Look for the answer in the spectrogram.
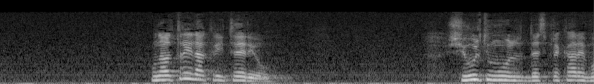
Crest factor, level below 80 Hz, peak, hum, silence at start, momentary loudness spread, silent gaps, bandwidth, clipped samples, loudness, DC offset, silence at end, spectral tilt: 18 dB; -44 dBFS; -2 dBFS; none; 0 s; 25 LU; none; 13 kHz; under 0.1%; -19 LUFS; under 0.1%; 0 s; -5 dB/octave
